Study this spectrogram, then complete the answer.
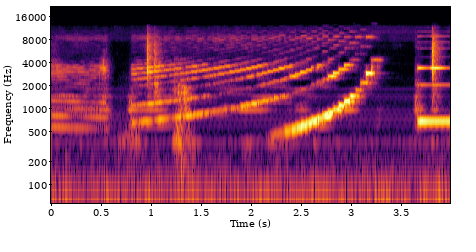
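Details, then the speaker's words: Game Boy Color after replacing the three speaker capacitors, sound test: crisp undistorted chimes and rising sweep tones with no buzz or crackle; speaker sounds healthy, better than usual. "That's better than I've heard one in a long time."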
